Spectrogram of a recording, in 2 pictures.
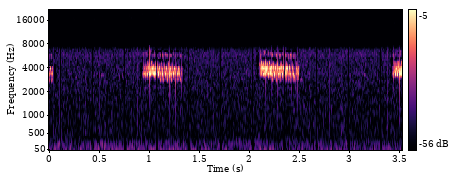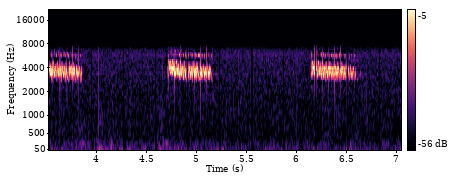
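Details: Four nestling spotless starlings, day twelve, Spain, 1 June 2022; five harsh, buzzy bursts of under half a second each, spaced about 1.2 seconds apart, over a low murmur.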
